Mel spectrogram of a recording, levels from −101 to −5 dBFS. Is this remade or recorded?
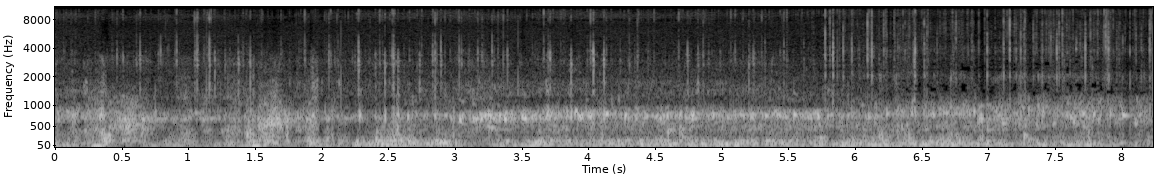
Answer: recorded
